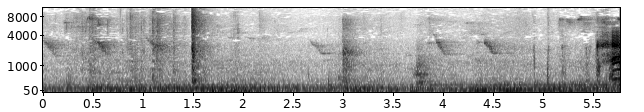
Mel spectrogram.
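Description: Small birds chirping, short falling calls roughly once a second, with a couple of sharp clicks between them and a brief louder pitched call right at the end.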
